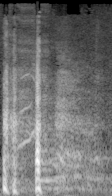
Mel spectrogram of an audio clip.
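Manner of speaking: squealing gossip giggle. Acted. Mock gossip scene.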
